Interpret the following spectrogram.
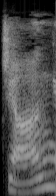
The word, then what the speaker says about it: Chia: um first name and my last name is c-h-i-a though it's pronounced zhang as if the ch were a j yeah and if i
